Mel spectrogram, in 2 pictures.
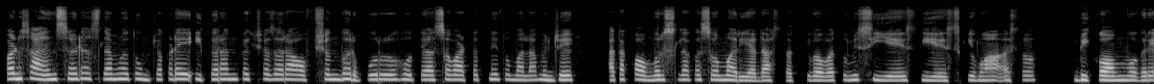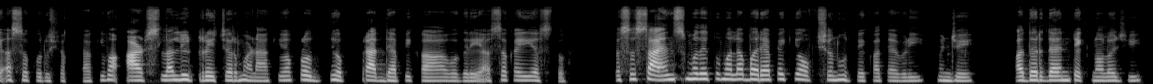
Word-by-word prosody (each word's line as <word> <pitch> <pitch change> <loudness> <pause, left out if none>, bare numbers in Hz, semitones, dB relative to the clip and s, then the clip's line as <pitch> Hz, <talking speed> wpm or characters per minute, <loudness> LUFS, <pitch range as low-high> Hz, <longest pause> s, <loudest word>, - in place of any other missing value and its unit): पण 255 0 +6
science 240 -3 +3
side 255 0 +1
असल्यामुळे 250 -1 +1
तुमच्याकडे 240 +1 -1
इतरांपेक्षा 240 +1 -2
जरा 235 0 0
ऑप्शन 225 +1 0
भरपूर 225 -1 0 0.2
होते, 220 -2 -3
असं 215 +2 0
वाटत 220 0 -1
नाही 235 0 -1
तुम्हाला? 210 -2 -3
म्हणजे 210 -1 +1 0.4
आता 200 +4 -2
कॉमर्सला 215 0 0
कसं 220 0 -1
मर्यादा 185 -4 0
असतात 175 0 -7
की 195 - -9
बाबा 190 -1 +1
तुम्ही 210 +1 -1
सी-ए, 190 -3 -1
सी-एस 185 -2 -4
किंवा 190 -1 -1
असं 200 +1 -7 0.5
बी-कॉम 195 -1 +4
वगैरे 195 0 -1
असं 195 - -1
करू 170 -2 -7
शकता 155 -1 -10
किंवा 215 +2 0 0.2
आर्ट्सला 195 +2 +3
लिटरेचर 190 -3 +2
म्हणा 175 -5 -1
किंवा 195 0 -2
प्रध 205 -1 -1 0.3
प्राध्यापिका 180 -3 +1 0.2
वगैरे 165 -1 -3
असं 205 - -4
काही 190 -1 -1
असतं. 180 -2 -5 0.5
तसं 225 +4 +1
सायन्समध्ये 240 +3 +6
तुम्हाला 240 -1 +2
बऱ्यापैकी 235 +1 +2
ऑप्शन 205 -1 -1
होते 180 -5 -3
का 175 - -4
त्यावेळी 170 0 -5 0.2
म्हणजे 175 -2 -2 0.5
अदर 195 +2 +4
दॅन 195 0 +4
टेक्नॉलॉजी? 180 -1 -2
205 Hz, 145 wpm, -22 LUFS, 185-230 Hz, 0.5 s, पण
